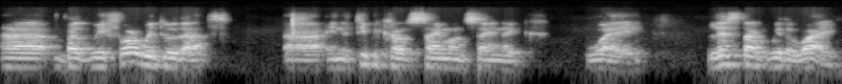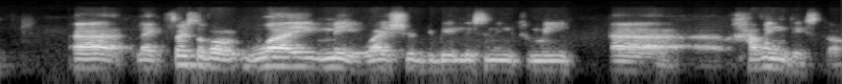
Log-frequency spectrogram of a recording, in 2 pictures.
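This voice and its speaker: A man with a Greek accent speaks at a fairly slow pace in a medium pitch, with ordinary pitch variation and long, frequent pauses. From Greece, Athens. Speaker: engineering manager, tech talk speaker. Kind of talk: tech talk presentation. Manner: hesitant, many fillers.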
